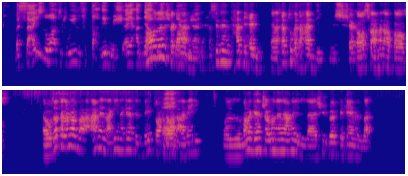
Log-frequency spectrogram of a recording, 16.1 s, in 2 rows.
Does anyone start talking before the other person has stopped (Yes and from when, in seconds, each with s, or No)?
Yes, from 2.7 s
